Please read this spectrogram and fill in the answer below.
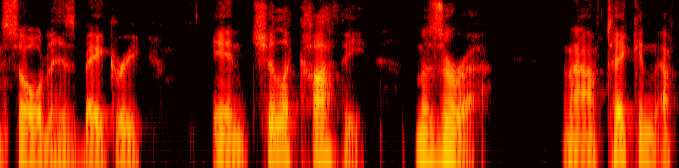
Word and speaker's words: Chillicothe: I'm getting that right chili coffee Chillicothe Missouri yeah there's no I am on the end of Missouri um so with that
